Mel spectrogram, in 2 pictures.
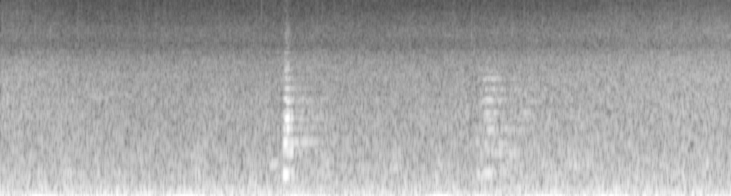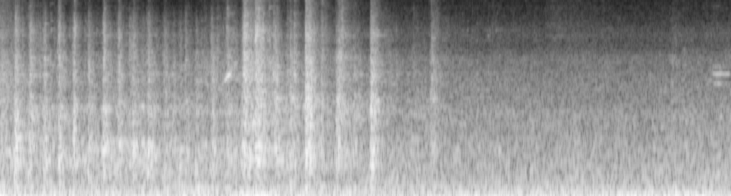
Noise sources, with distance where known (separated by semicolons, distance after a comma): car horn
